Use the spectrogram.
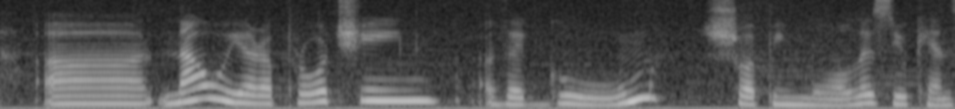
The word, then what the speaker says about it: GUM: length of two and half football fields the Goom we pronounced it as goon departments war was built over hundred years ago Moscow school mr.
